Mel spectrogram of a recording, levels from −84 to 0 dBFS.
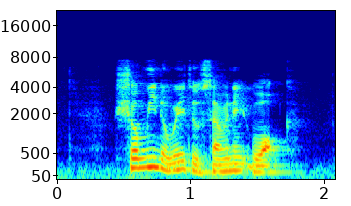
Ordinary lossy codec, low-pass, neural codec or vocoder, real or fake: none; none; none; real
